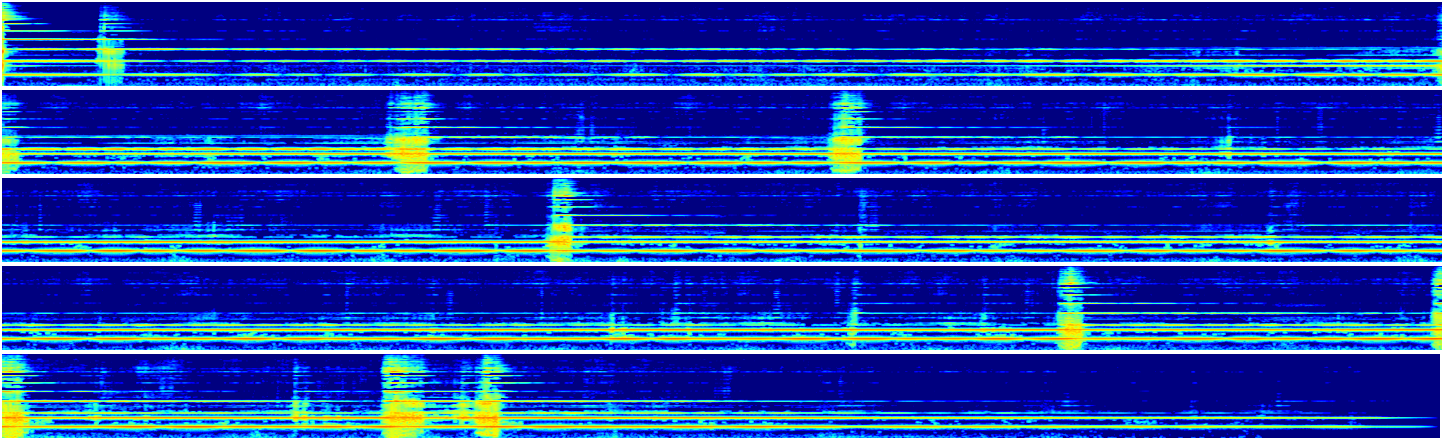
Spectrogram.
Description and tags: Singing bowl sample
